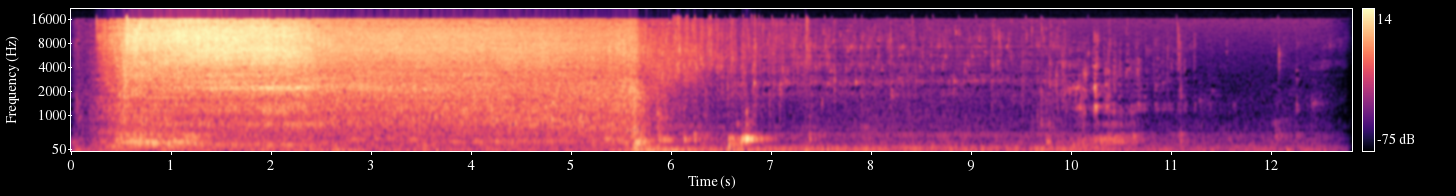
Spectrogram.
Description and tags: sink water bathroom4
Bathroom sink. Tiled walls and small. Faucet turns of, runs, turns off. You can hear the water draining.
Mic: Sennheiser MKH416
